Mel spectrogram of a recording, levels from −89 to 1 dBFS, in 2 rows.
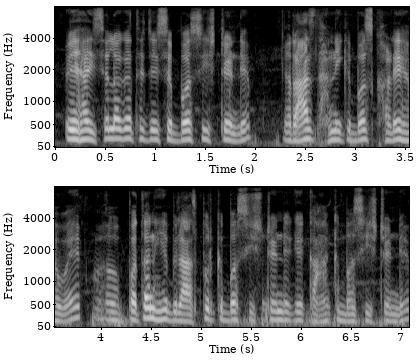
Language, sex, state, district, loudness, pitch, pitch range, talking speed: Chhattisgarhi, male, Chhattisgarh, Bilaspur, -25 LUFS, 180 Hz, 165-195 Hz, 185 wpm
